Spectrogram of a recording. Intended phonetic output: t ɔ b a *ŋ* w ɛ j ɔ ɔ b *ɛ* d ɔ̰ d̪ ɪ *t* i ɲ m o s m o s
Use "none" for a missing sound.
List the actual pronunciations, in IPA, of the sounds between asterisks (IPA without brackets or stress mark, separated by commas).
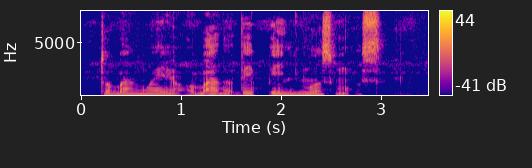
ŋ, a, p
